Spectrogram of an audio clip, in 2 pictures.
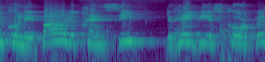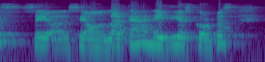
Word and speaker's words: habeas corpus: Le habeas en français, on le prononce, c'est une expression latine, on le prononce habeas corpus. Voilà, habeas corpus.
